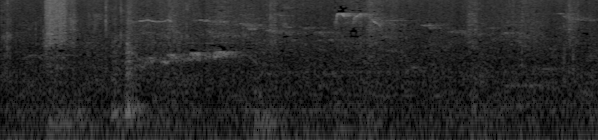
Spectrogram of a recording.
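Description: Faint birds chirping in the background over a low, steady ambient hum, with a few thin wavering whistles and no speech.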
